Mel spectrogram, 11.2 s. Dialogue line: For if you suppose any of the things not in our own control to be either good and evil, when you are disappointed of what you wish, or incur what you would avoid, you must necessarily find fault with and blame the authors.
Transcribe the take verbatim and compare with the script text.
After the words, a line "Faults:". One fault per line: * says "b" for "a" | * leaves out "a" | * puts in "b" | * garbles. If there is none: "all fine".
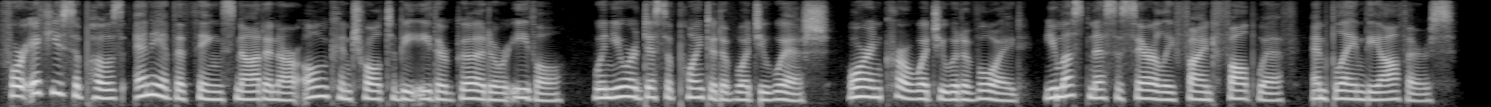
For if you suppose any of the things not in our own control to be either good or evil, when you are disappointed of what you wish, or incur what you would avoid, you must necessarily find fault with and blame the authors.
Faults:
* says "or" for "and"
